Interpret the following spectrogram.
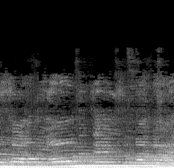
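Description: Live church worship music: singing over steadily held instrumental chords and a low bass line.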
